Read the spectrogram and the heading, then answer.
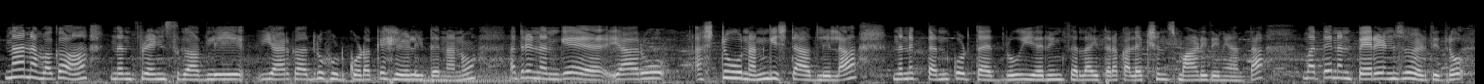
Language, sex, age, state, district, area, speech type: Kannada, other, 18-30, Karnataka, Bangalore Urban, urban, spontaneous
